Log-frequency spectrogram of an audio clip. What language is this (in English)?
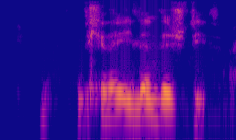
Kabyle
